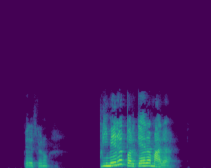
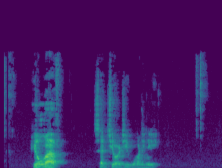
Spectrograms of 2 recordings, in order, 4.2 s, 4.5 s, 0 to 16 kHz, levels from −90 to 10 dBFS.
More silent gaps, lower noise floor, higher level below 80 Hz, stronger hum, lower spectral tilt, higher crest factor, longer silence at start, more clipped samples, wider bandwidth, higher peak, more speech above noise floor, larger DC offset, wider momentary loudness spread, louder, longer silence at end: neither; first, under -90 dBFS vs -74 dBFS; about the same, -64 dBFS vs -60 dBFS; neither; first, -6 dB/octave vs -4.5 dB/octave; second, 16 dB vs 24 dB; about the same, 0.5 s vs 0.6 s; neither; second, 7 kHz vs 11.5 kHz; about the same, -2 dBFS vs -2 dBFS; first, over 75 dB vs 51 dB; neither; second, 21 LU vs 26 LU; first, -14 LUFS vs -22 LUFS; first, 0.85 s vs 0.45 s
